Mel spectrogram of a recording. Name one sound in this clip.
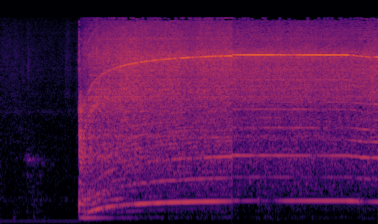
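A table-mounted router spins up and whines at speed.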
